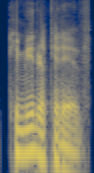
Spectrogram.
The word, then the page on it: communicative: American English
